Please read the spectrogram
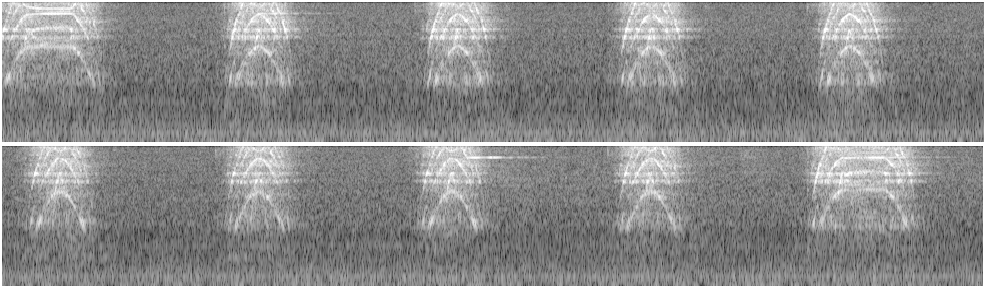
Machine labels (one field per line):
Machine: slide rail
